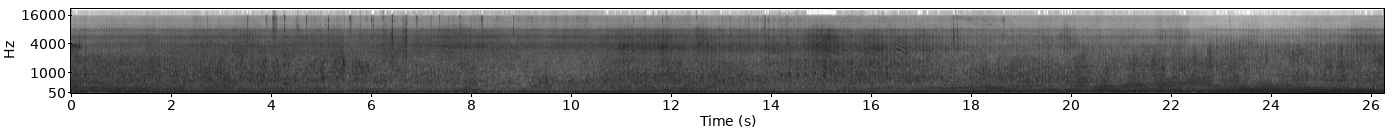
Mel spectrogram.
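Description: A de Havilland Mosquito's piston engines and propellers drone loudly and continuously as the aircraft flies aerobatic passes at an airshow, with a pitch shift near the end as it passes.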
